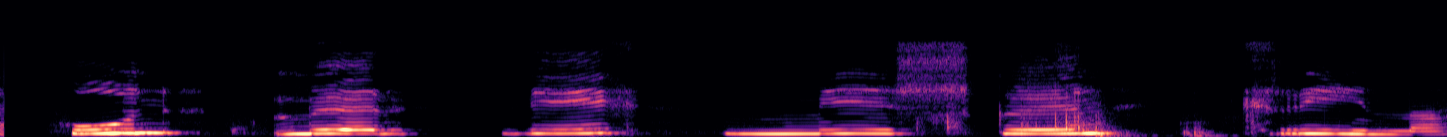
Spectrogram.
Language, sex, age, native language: Icelandic, female, 8, Icelandic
